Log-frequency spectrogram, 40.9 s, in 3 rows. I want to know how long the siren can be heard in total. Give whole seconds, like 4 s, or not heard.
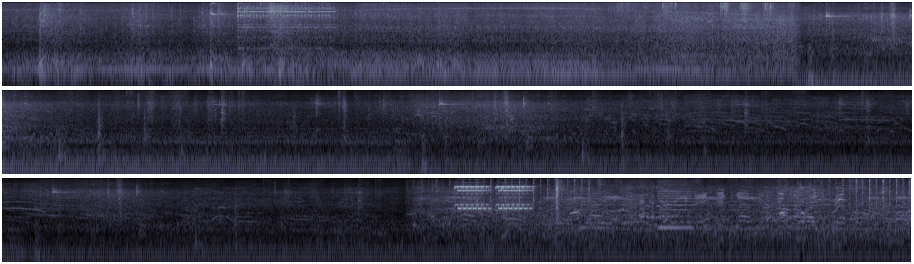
not heard.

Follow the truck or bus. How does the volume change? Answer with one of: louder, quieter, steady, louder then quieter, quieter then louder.
quieter.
